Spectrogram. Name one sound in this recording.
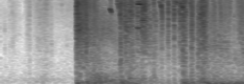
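Gunshots crack close by.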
